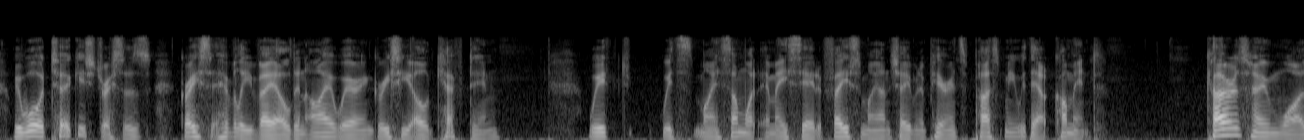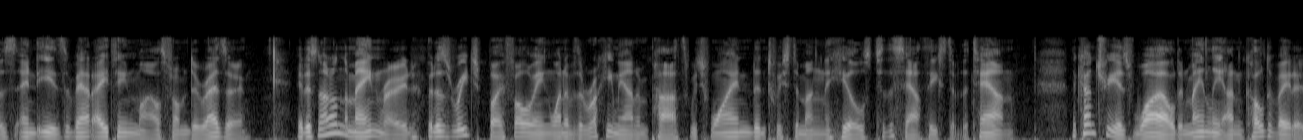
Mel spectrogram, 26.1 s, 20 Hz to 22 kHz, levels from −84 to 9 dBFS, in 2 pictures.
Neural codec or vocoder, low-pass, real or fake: none; 7.2 kHz; real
